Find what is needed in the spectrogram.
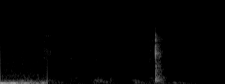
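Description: Kitchen knife slicing through a pomegranate's rind on a wooden cutting board, with one short knock of the blade reaching the board about one and a half seconds in.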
